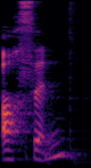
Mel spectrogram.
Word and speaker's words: often: Though often is a bit of an exception because it can be pronounced often with a silent T, or it can be pronounced as often.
